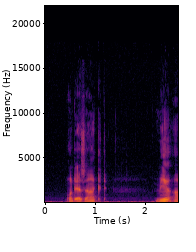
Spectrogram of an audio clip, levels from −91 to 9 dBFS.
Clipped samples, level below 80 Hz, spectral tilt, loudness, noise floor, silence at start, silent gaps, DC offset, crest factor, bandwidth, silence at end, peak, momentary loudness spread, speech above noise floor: under 0.1%; -50 dBFS; -6 dB/octave; -28 LUFS; -48 dBFS; 0 s; none; under 0.1%; 20 dB; 15 kHz; 0 s; -8 dBFS; 18 LU; 22 dB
